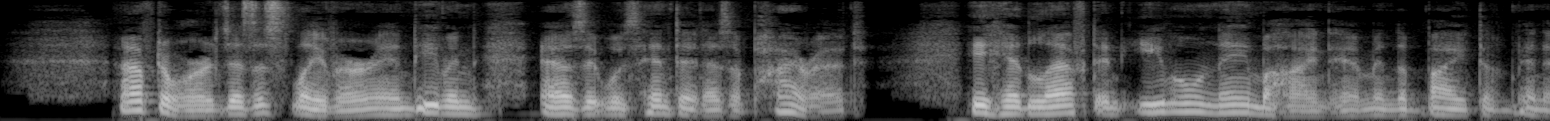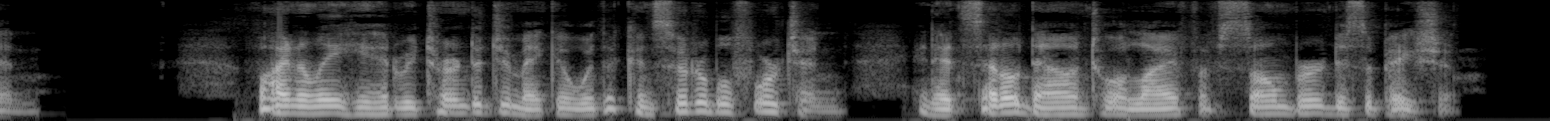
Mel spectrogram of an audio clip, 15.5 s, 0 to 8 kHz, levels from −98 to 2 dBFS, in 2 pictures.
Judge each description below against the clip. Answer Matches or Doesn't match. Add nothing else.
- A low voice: Matches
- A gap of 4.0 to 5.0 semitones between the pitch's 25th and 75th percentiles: Matches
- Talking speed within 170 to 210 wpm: Matches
